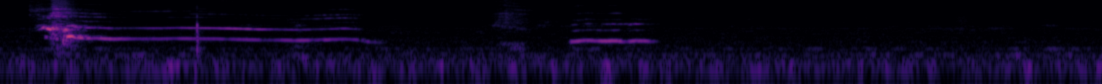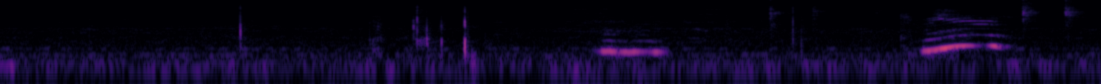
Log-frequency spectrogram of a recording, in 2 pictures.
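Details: Kitten making funny sounds indoors: a clear harmonic meow near the start with a long level tone lasting over a second, a short call around three seconds, then rising upswept meows near eight and ten seconds, with quiet background between.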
